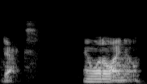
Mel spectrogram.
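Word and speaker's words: deque: I always want to say DQs, but they say it's pronounced decks.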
